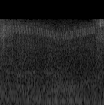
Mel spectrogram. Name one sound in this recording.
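A burst of energy crackles and hums.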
